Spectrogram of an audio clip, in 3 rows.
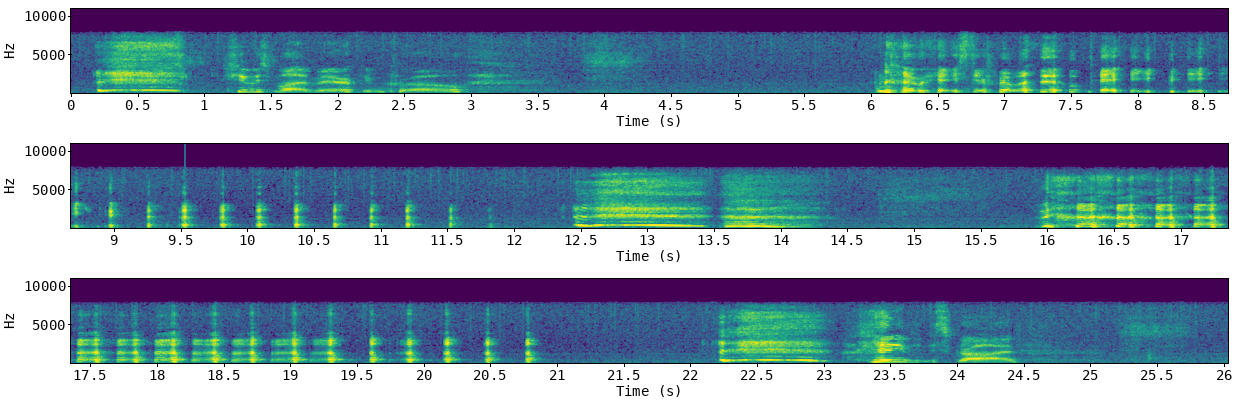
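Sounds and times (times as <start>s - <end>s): man sobbing: 0.2s - 1.0s, 6.0s - 14.4s, 15.9s - 20.9s, 22.2s - 24.6s
man wailing: 12.4s - 14.3s, 16.0s - 20.8s, 22.2s - 23.1s.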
